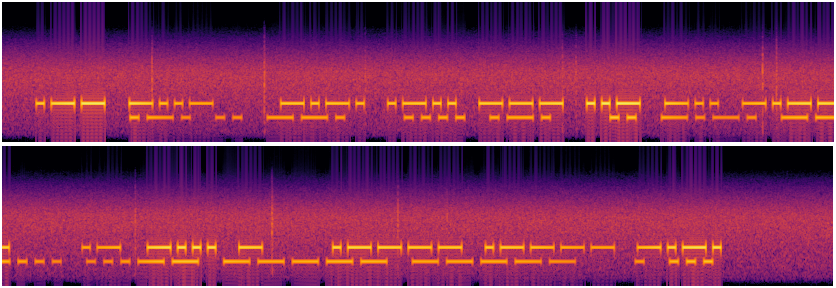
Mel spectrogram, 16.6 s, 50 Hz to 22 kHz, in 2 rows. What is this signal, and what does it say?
Morse code, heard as two keyed tones, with fading and static crashes. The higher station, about 16 wpm, 1160 Hz: WX CLOUDY ABT 11C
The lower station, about 14 wpm, 750 Hz: RIG HR IC7300 ES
